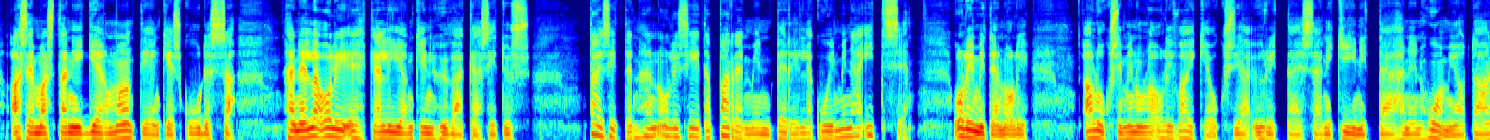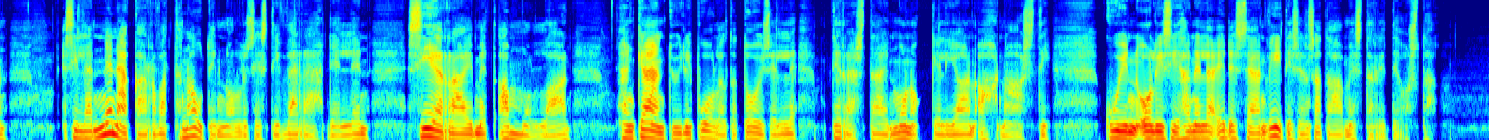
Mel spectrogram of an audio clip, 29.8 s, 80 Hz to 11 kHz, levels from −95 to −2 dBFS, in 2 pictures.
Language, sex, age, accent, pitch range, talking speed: Finnish, female, 40-59, native, 120-165 Hz, 100 wpm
